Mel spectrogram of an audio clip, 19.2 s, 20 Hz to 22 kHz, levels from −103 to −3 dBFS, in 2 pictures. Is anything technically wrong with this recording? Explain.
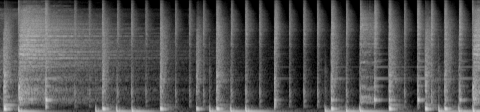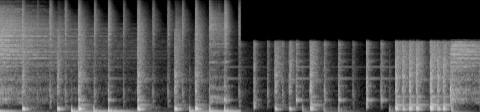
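Yes. From 14.40 s to the end at 19.20 s, the music abruptly turns dull and a little quieter, with faint new background noise underneath and no gap at the change. The input was likely switched to a poorer device whose narrower band cuts everything above 4.7 kHz. On a spectrogram the upper content ends sharply at 4.7 kHz from 14.40 s onward, and the waveform drops by roughly 5 dB.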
